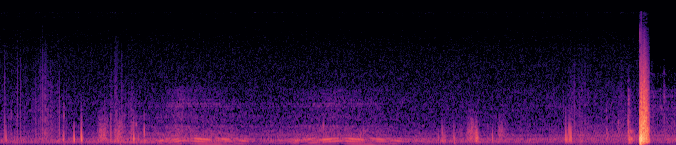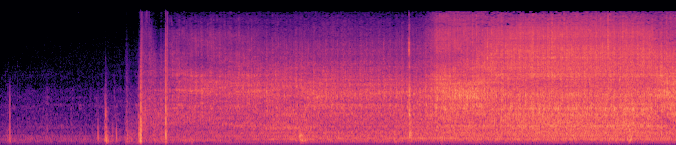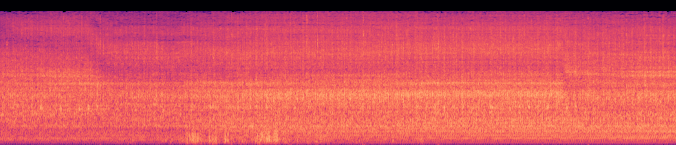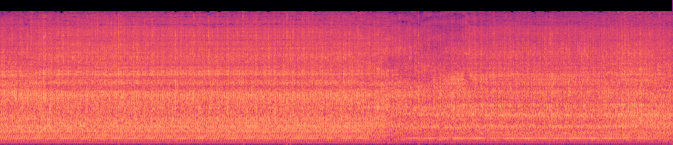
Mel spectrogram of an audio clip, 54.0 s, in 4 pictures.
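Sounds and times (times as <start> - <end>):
car engine running: 12.6 - 54.0.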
